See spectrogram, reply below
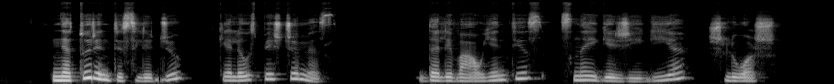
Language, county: Lithuanian, Panevėžys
